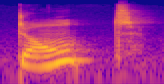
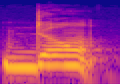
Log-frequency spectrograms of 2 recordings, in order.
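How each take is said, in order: First: The final T is released with air. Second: The final T is stopped without air. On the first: "Do not becomes don't" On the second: "in a fast sentence, you're more likely to hear don't"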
